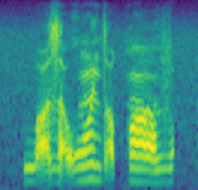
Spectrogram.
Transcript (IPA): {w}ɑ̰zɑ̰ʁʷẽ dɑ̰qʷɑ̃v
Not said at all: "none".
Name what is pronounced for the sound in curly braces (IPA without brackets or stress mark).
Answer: w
